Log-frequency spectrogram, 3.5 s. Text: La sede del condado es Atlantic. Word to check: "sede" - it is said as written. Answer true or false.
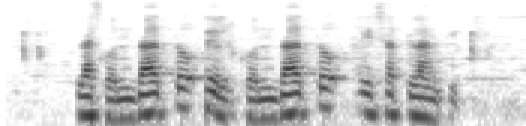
false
